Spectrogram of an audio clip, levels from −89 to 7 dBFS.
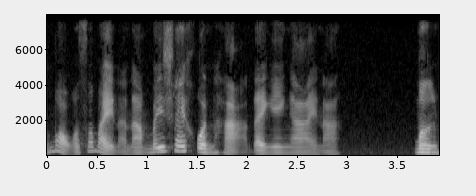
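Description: Nothing is technically wrong with this speech clip; it has simply passed through a call's microphone processing, which leaves no content above 8 kHz.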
